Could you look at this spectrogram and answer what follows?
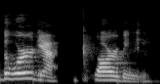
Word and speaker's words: Derby: like the word yeah Darby how would you spell Darby oh god oh it's a trick question isn't that dirt probably d-e-r-b-y again yeah there's a town here called Darby but it's spelled Derby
